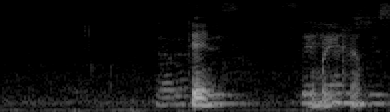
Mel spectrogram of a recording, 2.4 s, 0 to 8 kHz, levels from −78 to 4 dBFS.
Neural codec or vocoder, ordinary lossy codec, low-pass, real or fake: autoencoder, 48 kHz, 128 numbers a frame, DAC-VAE, trained on Japanese speech; none; 7.2 kHz; fake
